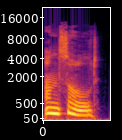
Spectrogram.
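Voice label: "unsold", British English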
